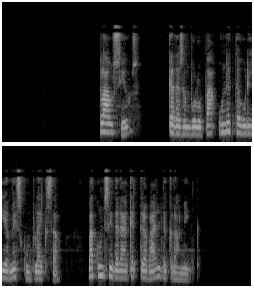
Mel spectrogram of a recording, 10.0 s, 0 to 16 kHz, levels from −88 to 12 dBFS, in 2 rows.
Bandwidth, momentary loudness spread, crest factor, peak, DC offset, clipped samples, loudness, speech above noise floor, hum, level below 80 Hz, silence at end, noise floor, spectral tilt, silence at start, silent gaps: 9.6 kHz; 11 LU; 22 dB; -10 dBFS; under 0.1%; under 0.1%; -30 LUFS; 42 dB; none; -80 dBFS; 1.05 s; -72 dBFS; -3 dB/octave; 1.95 s; 2.84-3.16 s, 3.23-3.33 s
